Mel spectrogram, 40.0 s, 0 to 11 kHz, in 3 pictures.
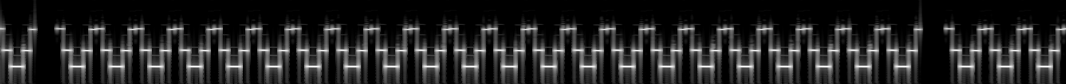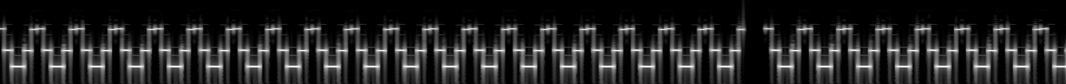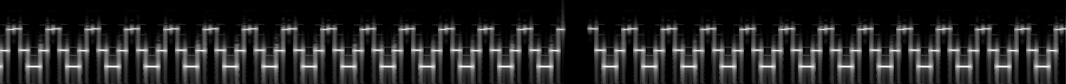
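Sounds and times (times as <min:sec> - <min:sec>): electronic ringtone beeps: 0:27.1 - 0:39.9.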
